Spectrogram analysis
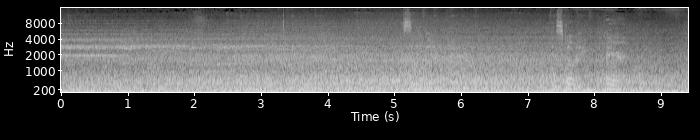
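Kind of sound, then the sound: vehicle, train departing from station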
